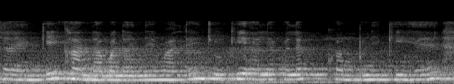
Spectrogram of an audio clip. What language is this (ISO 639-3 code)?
hin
